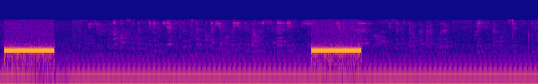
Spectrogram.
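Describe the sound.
An outgoing telephone call ringing on the line: two steady ringing tones, each about a second long and roughly five seconds apart, with a low, constant line hum between them.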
